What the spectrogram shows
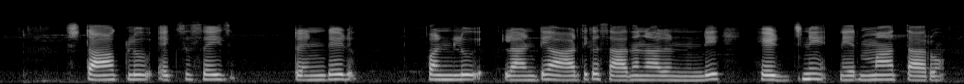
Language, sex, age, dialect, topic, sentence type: Telugu, female, 18-24, Central/Coastal, banking, statement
